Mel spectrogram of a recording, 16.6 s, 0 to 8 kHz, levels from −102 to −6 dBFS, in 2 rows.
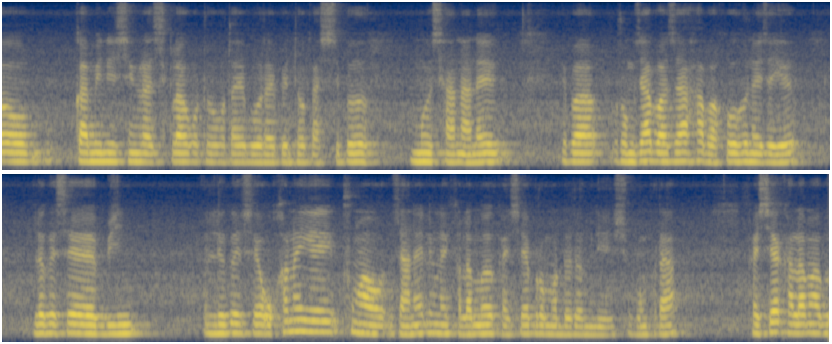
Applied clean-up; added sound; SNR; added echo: none; none; none; none.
